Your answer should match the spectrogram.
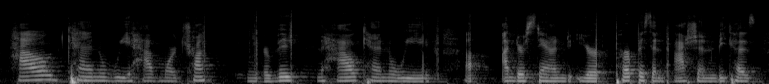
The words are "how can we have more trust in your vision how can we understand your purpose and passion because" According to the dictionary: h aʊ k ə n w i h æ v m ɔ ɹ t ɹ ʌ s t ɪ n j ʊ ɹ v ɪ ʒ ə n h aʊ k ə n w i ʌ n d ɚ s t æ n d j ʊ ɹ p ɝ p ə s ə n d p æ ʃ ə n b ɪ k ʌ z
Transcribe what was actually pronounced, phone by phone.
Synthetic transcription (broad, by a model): h aʊ k ə n w i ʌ v m ɔ ɹ t ɹ ʌ s t ɪ n j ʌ ɹ v ɪ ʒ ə n h aʊ k ə n w i ʌ n d ɚ s t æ n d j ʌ ɹ p ɝ p ə s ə n p æ ʃ ə n b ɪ k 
